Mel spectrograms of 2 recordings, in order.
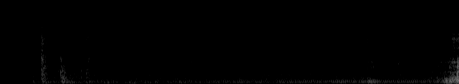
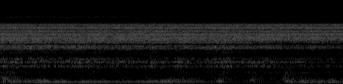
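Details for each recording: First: Tube amplifier master volume swept with audio boosted: steady low hum with scattered crackles and rustling around 8 on the dial, nothing at 3; scratchy potentiometer, to be cleaned. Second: Valve guitar amp, second channel with master and mid up full: bass control turned gives only a soft steady hiss, no crackle or scratch; pot clean and quiet, unlike the slightly scratchy volume.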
